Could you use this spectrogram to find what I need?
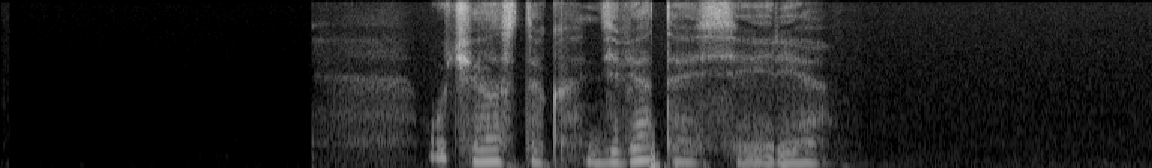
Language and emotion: Russian, sad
